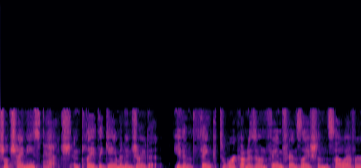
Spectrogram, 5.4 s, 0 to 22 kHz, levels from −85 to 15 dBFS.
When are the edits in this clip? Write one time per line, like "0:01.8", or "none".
0:02.5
